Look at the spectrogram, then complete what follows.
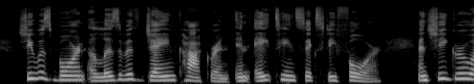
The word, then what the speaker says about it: Cochrane: Growing up, she wanted to portray herself as more sophisticated, and she changed her surname to Cochrane with a silent E at the end.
